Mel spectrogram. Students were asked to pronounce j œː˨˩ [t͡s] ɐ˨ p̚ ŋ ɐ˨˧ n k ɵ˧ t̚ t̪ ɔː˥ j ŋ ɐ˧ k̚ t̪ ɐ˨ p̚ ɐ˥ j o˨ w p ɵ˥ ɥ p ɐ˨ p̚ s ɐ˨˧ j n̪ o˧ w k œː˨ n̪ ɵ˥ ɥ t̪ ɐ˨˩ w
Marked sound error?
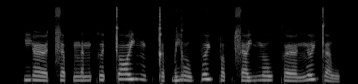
no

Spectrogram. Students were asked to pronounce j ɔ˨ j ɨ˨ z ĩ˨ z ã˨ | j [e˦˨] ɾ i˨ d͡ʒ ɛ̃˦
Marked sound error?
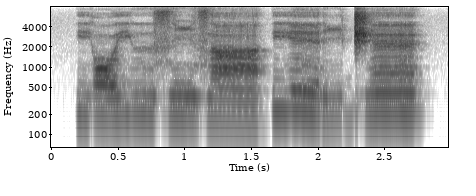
no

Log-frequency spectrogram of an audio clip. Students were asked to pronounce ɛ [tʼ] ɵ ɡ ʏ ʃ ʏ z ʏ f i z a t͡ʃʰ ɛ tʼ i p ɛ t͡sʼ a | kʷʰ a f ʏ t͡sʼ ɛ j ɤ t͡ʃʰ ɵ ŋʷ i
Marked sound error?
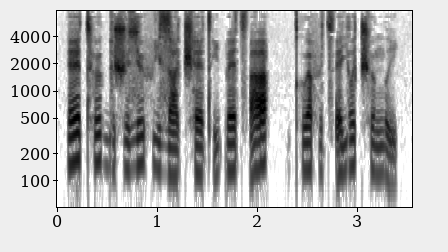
yes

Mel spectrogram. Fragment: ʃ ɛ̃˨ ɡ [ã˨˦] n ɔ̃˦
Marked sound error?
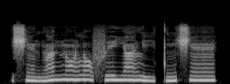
no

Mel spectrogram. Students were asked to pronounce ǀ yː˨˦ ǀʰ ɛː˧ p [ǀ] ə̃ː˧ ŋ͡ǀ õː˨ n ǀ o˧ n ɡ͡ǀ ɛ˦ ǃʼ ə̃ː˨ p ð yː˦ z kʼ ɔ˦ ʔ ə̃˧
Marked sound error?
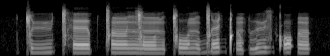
no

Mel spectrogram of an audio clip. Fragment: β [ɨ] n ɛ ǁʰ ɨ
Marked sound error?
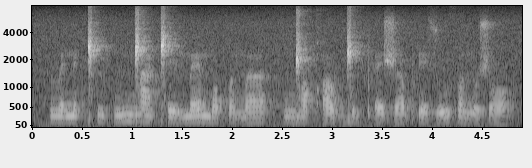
yes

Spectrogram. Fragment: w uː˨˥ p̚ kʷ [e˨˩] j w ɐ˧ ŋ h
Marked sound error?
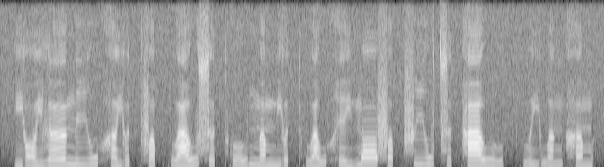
yes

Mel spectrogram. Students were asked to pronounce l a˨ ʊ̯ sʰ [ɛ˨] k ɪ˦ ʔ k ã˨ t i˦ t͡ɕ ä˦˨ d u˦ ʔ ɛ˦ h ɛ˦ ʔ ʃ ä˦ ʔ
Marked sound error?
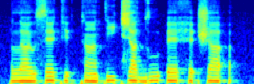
yes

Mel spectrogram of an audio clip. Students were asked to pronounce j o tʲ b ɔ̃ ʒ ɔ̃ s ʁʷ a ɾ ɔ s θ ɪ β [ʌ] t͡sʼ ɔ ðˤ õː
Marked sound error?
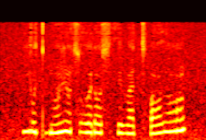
yes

